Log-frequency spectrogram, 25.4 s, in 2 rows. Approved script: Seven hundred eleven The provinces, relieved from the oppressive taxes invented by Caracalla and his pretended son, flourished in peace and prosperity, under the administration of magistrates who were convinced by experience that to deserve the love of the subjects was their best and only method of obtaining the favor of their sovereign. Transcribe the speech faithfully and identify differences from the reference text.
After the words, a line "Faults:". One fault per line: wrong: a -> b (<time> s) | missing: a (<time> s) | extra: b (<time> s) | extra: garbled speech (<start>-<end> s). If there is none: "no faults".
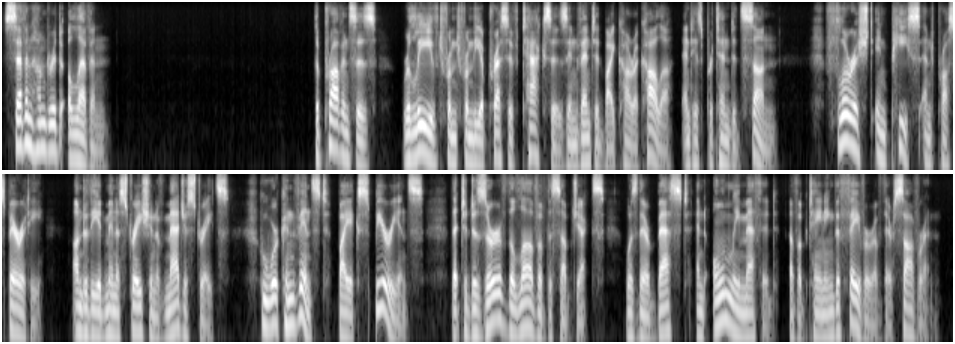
Seven hundred eleven The provinces, relieved from from the oppressive taxes invented by Caracalla and his pretended son, flourished in peace and prosperity, under the administration of magistrates who were convinced by experience that to deserve the love of the subjects was their best and only method of obtaining the favor of their sovereign.
Faults:
extra: from (6.1 s)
